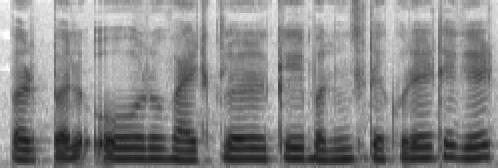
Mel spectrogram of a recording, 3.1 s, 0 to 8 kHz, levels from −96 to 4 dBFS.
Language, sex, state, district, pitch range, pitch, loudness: Hindi, female, Madhya Pradesh, Bhopal, 175-195 Hz, 185 Hz, -13 LUFS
